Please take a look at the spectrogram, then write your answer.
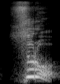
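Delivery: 수로 called out very high; Hebrew word. Shown as a demonstration. Preacher calls out the Hebrew 수로 high. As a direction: pitch up sharply on 수로. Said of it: "히브리어로".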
